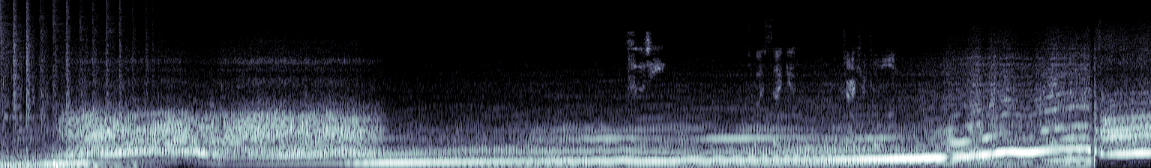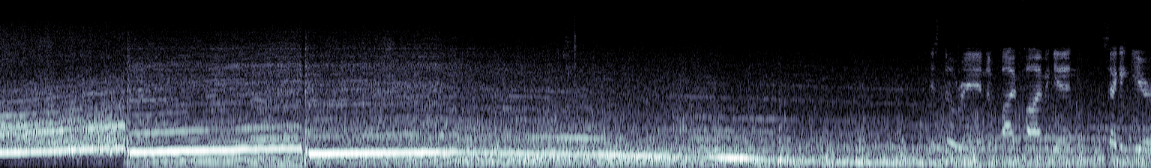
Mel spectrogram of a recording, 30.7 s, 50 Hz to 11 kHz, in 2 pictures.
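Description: Supercharged LT5 V8 of a modified C7 Corvette ZR1 pulling hard under throttle. Its note climbs slowly, then steeply, and drops sharply at each of several upshifts before easing off and winding down in the last few seconds.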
